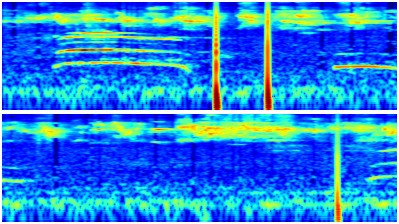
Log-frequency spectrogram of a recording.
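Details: Angry cats growling at each other, one drawn-out arching yowl followed by a brief low moan, with sharp clicks and soft background noise.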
